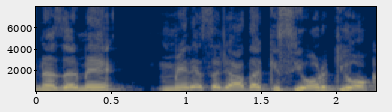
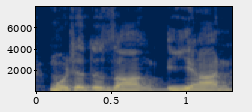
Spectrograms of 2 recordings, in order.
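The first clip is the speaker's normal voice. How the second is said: plain reading voice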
